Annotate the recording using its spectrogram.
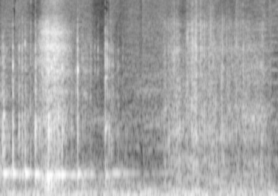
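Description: Plastic parts of a paintball gun's feed being handled while it is loaded with paintballs: several short clicks and scrapes, most of them in the first second.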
